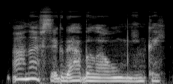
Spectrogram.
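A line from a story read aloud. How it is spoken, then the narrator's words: Sighing. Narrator (Russian): вздохнула миссис Таунсенд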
